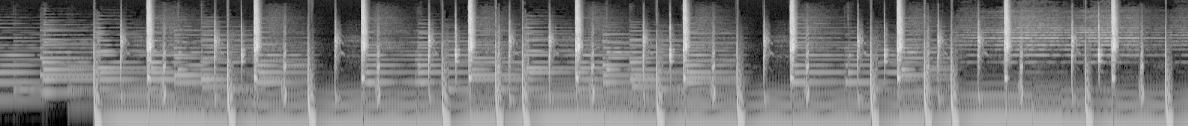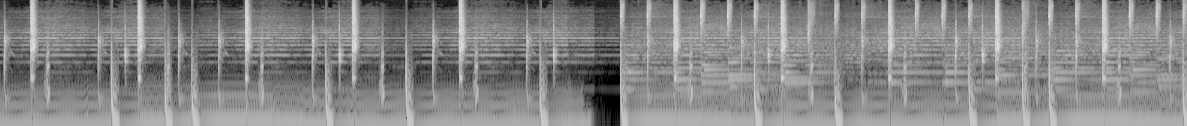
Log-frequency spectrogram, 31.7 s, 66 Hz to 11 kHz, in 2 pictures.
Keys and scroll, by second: 1.3 ctrl+s.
